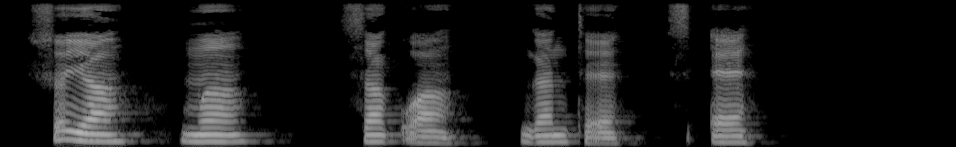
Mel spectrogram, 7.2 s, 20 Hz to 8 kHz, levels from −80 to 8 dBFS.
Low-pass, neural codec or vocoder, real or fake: 7.2 kHz; none; real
